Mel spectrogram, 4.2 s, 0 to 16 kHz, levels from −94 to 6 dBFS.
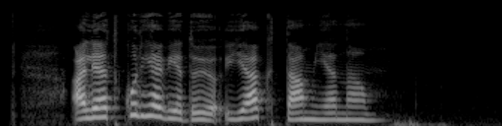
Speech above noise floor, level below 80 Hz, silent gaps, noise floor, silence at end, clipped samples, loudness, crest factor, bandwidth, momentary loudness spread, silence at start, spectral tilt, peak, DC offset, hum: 42 dB; -70 dBFS; none; -77 dBFS; 0.75 s; under 0.1%; -35 LUFS; 20 dB; 11 kHz; 11 LU; 0.6 s; -6 dB/octave; -18 dBFS; under 0.1%; none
